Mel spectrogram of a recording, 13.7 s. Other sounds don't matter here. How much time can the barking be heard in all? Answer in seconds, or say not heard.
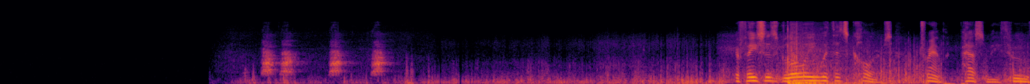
2 s.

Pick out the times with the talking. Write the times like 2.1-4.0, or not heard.
9.8-13.7.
